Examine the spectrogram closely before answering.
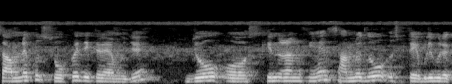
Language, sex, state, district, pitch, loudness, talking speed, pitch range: Hindi, male, Chhattisgarh, Balrampur, 160 Hz, -15 LUFS, 240 wpm, 145-170 Hz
